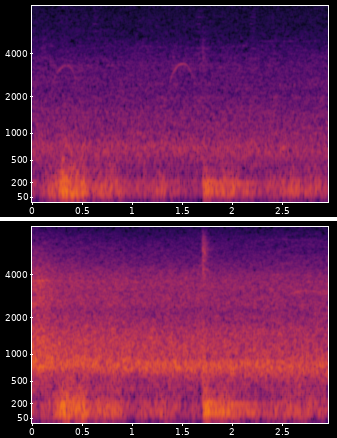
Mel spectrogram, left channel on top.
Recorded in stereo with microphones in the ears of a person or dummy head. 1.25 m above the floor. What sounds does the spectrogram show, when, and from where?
1.7 s a thud: 65° right (ahead or behind)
